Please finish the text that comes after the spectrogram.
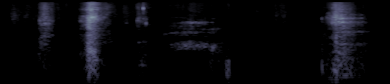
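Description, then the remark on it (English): Someone blows their nose into a towel several times: a few short, breathy snorts, then a longer honking blow, and a final loud blast into the towel. There is no talking. “I can't believe I just grabbed Scott towel to blow my nose, but I can't find anything else.”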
